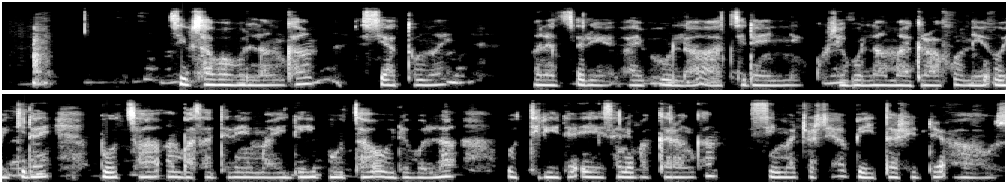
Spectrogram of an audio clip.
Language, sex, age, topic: Gamo, female, 25-35, government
